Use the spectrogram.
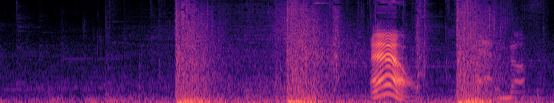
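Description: Shotgun fire in Fallout: New Vegas, three or four heavy booming blasts spaced about a second apart, loud and close, with a short pained cry between them.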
